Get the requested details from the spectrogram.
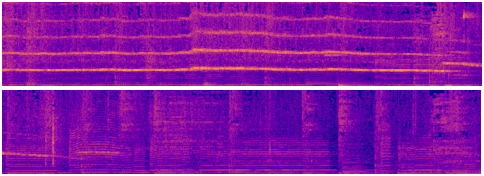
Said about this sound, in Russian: У тебя там полицейский свистит?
